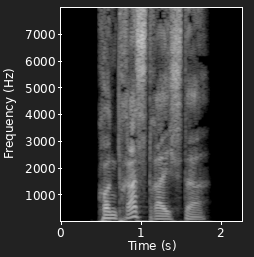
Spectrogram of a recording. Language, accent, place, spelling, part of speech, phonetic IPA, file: German, Germany, Berlin, kontrastreichster, adjective, [kɔnˈtʁastˌʁaɪ̯çstɐ], De-kontrastreichster.ogg
- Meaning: inflection of kontrastreich: 1. strong/mixed nominative masculine singular superlative degree 2. strong genitive/dative feminine singular superlative degree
